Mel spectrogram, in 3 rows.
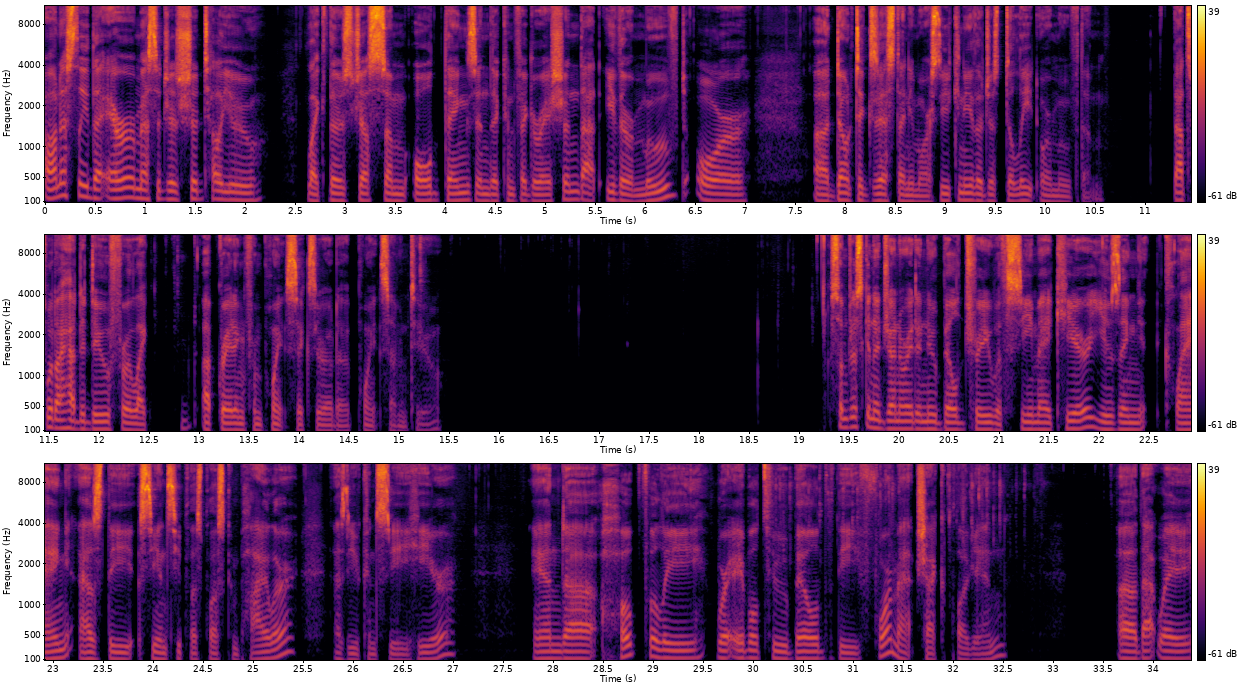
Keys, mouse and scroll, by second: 12.3 ctrl+n.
